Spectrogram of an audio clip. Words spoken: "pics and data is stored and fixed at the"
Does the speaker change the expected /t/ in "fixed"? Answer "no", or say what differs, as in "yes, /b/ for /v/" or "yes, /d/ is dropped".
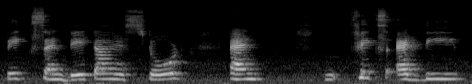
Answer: yes, /t/ is dropped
